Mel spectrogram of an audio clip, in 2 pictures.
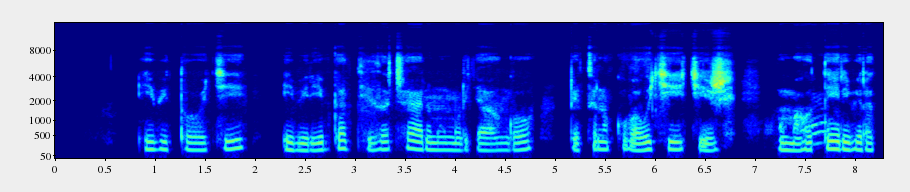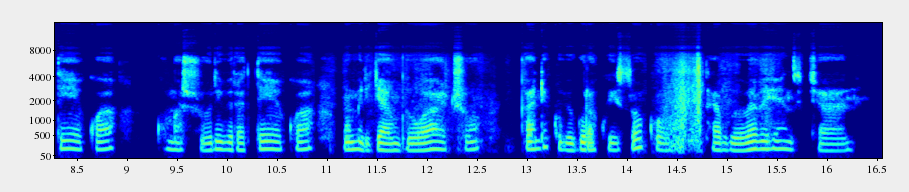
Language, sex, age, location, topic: Kinyarwanda, female, 25-35, Musanze, finance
